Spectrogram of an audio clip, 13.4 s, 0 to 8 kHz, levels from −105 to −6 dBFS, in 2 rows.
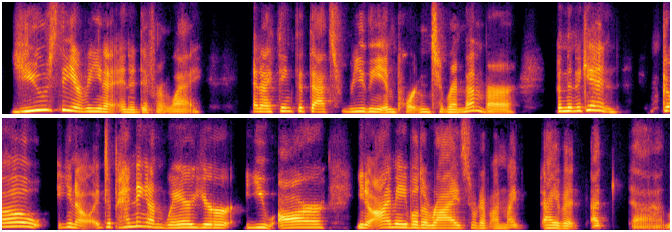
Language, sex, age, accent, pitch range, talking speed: English, female, 30-49, American, 185-260 Hz, 195 wpm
